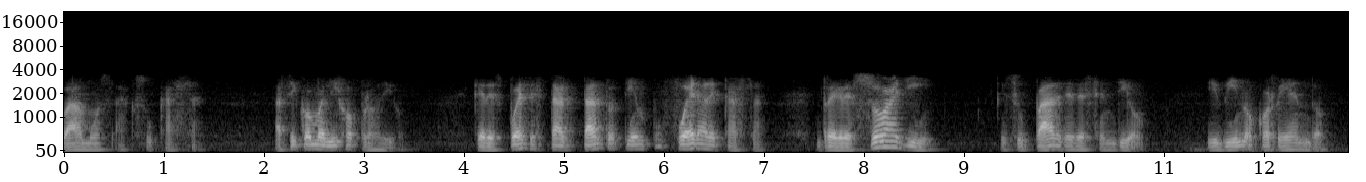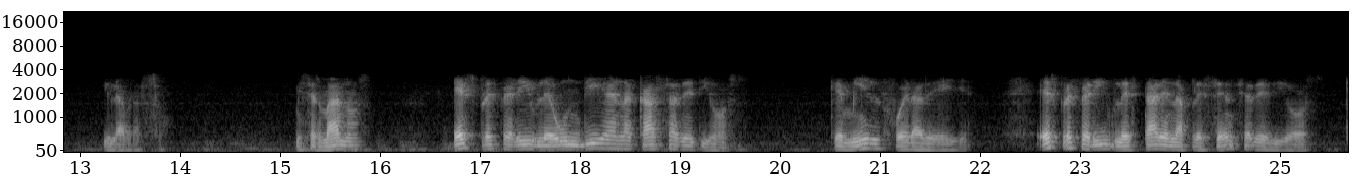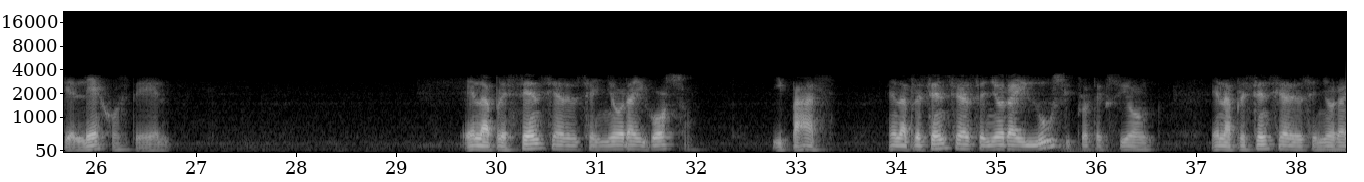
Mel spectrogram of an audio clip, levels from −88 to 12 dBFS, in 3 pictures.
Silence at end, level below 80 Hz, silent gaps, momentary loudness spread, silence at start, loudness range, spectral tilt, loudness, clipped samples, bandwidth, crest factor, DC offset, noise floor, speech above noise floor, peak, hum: 0 s; -58 dBFS; none; 17 LU; 0 s; 7 LU; -2.5 dB/octave; -27 LUFS; under 0.1%; 3.6 kHz; 24 dB; under 0.1%; -66 dBFS; 40 dB; -4 dBFS; none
